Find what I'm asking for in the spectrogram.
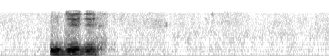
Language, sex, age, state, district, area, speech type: Urdu, male, 30-45, Bihar, Araria, rural, conversation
